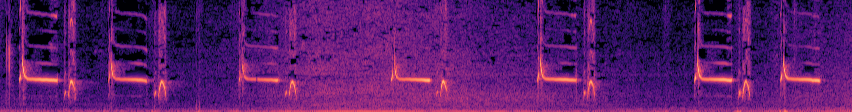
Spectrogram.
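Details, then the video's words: Prinia song meant to stir caged birds into singing: a run of crisp falling-then-steady whistles, each ending in a lower buzzy chirp, about nine phrases in quick bursts and spaced pairs, with a faint low drone. "PRENJAK LANGSUNG BUNYI"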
